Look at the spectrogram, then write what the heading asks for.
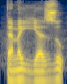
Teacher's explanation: زا کو زور سے ادا کرنا ہے، سختی سے، سی ٹی کی آواز پیدا ہو اس میں، ٹھیک ہے؟ حروف صفیریہ میں سے ہے یہ۔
